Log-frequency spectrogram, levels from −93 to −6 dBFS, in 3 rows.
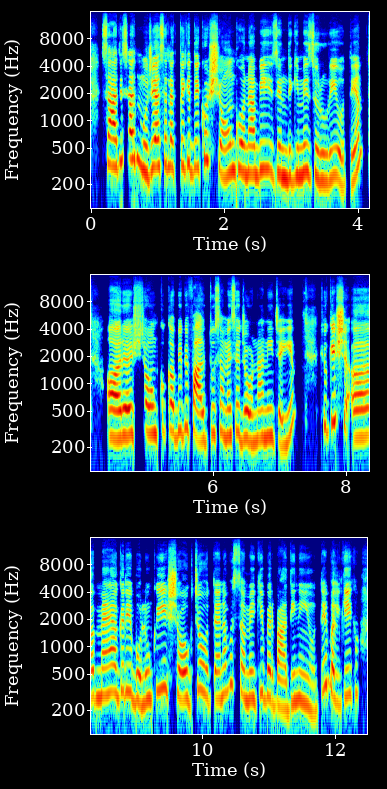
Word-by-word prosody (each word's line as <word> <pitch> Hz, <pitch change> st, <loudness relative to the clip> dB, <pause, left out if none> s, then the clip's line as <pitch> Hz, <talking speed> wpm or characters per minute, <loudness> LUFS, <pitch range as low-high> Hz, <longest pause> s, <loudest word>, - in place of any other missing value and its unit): साथ 320 Hz, -2 st, +5 dB
ही -, -, 0 dB
साथ 380 Hz, 0 st, +4 dB
मुझे 280 Hz, +1 st, +2 dB
ऐसा 310 Hz, +1 st, +4 dB
लगता 315 Hz, 0 st, -2 dB
है -, -, 0 dB
कि 340 Hz, -, 0 dB
देखो 305 Hz, +6 st, -1 dB
शौक 270 Hz, 0 st, 0 dB
होना 265 Hz, -2 st, +2 dB
भी 290 Hz, +2 st, -2 dB
ज़िन्दगी 245 Hz, -2 st, -1 dB
में 265 Hz, +2 st, +1 dB
ज़रूरी 235 Hz, -3 st, -2 dB
होते 215 Hz, -3 st, -3 dB
हैं। -, -, 0 dB, 0.4 s
और 260 Hz, +1 st, +6 dB
शौक 300 Hz, -, -3 dB, 0.2 s
को 310 Hz, -, -11 dB
कभी 300 Hz, -1 st, -1 dB
भी 330 Hz, -, -4 dB
फ़ालतू 240 Hz, +4 st, +2 dB
समय 275 Hz, -2 st, -3 dB
से 295 Hz, +2 st, -4 dB
जोड़ना 245 Hz, 0 st, -1 dB
नहीं 265 Hz, +1 st, -2 dB
चाहिए। 235 Hz, +4 st, -3 dB, 0.4 s
क्योंकि 370 Hz, +1 st, +3 dB
श 430 Hz, -, +4 dB
अ, 260 Hz, +2 st, +2 dB
मैं 290 Hz, +2 st, +1 dB
अगर 315 Hz, +1 st, -2 dB
ये 320 Hz, -, +1 dB
बोलूँ 255 Hz, 0 st, -3 dB
कि 345 Hz, +2 st, 0 dB
शौक 270 Hz, -4 st, +1 dB
जो 335 Hz, 0 st, -3 dB
होता 275 Hz, -3 st, -4 dB
है 265 Hz, -, -2 dB
ना 295 Hz, -, -4 dB
वो 335 Hz, -, -6 dB
समय 280 Hz, -8 st, -4 dB
की 285 Hz, +4 st, -7 dB
बर्बादी 240 Hz, -4 st, -2 dB
नहीं 255 Hz, -3 st, -4 dB
होते 205 Hz, -, -5 dB
बल्कि 280 Hz, -1 st, 0 dB
एक 300 Hz, +1 st, -4 dB
अ, -, -, -12 dB
270 Hz, 240 wpm, -21 LUFS, 250-305 Hz, 0.4 s, और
